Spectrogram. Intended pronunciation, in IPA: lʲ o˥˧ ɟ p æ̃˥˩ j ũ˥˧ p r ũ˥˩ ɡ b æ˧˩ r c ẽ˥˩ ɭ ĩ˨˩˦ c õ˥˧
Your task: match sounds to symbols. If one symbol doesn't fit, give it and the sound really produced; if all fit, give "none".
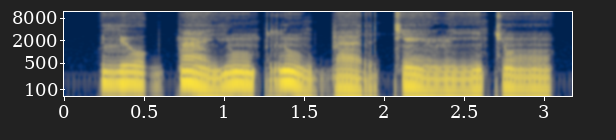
ɟ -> ɡ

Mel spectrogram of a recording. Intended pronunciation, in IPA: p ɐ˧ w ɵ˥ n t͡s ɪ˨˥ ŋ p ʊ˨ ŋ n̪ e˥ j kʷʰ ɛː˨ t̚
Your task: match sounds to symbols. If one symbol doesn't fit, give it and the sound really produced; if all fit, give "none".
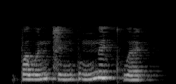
ʊ˨ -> ʊ˨˥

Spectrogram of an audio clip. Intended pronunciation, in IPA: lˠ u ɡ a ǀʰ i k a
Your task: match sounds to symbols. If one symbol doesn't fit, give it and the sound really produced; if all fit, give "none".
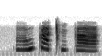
ɡ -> k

